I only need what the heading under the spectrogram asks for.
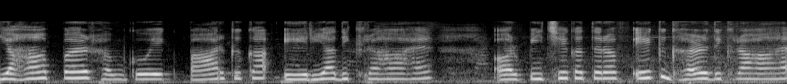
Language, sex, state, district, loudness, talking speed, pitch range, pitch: Hindi, female, Punjab, Fazilka, -15 LUFS, 145 wpm, 235-280 Hz, 255 Hz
